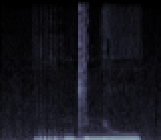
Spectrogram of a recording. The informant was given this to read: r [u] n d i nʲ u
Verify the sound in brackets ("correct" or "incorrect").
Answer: incorrect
